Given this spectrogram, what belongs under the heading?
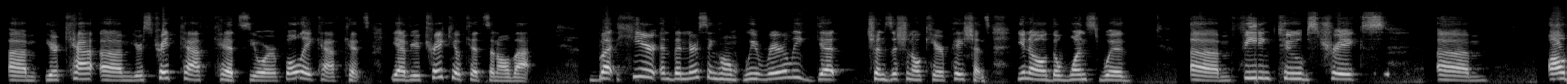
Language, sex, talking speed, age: English, female, 155 wpm, 20-39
